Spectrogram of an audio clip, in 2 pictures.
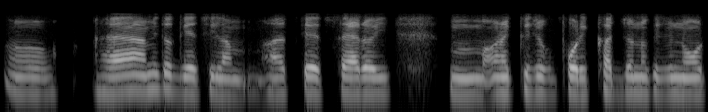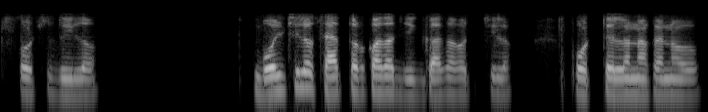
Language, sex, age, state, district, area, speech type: Bengali, male, 18-30, West Bengal, Dakshin Dinajpur, urban, conversation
